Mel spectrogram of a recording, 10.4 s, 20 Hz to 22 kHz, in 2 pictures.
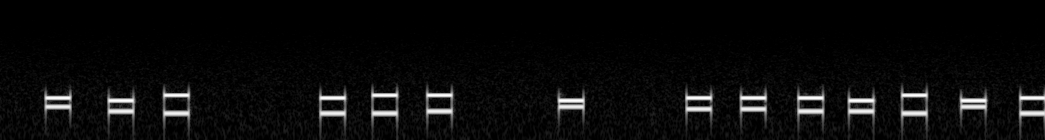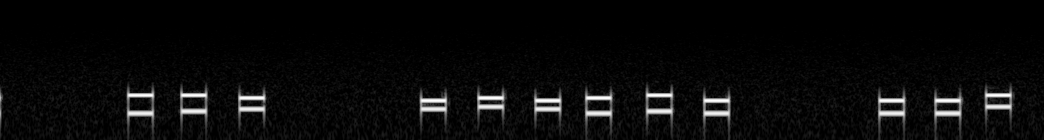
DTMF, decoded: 043 236 * 88543*2 368 707261 11#

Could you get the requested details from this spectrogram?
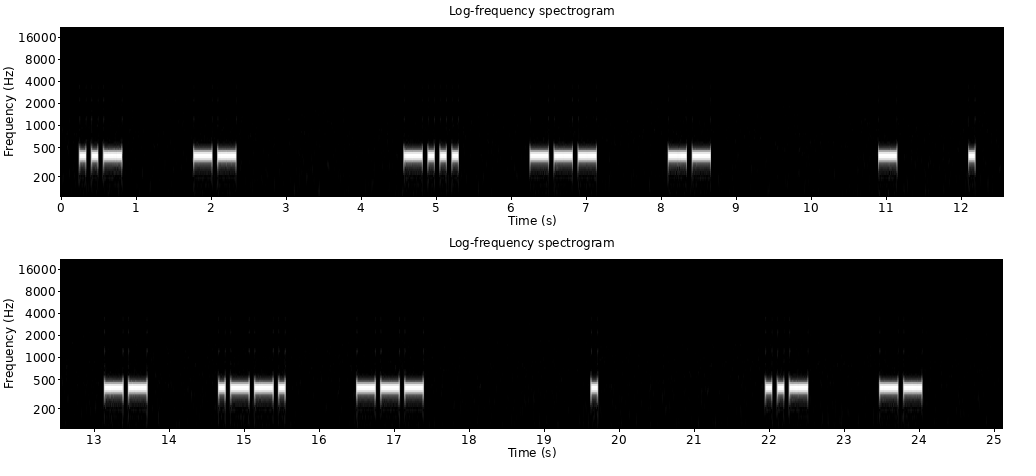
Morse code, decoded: UM BOM TEMPO E UM

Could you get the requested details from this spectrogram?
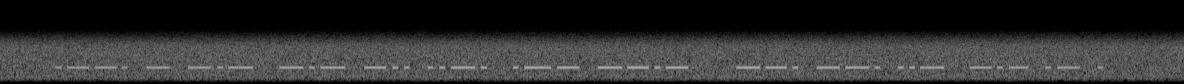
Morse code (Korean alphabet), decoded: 정은배 씨와

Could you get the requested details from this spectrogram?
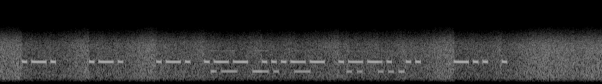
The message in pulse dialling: none

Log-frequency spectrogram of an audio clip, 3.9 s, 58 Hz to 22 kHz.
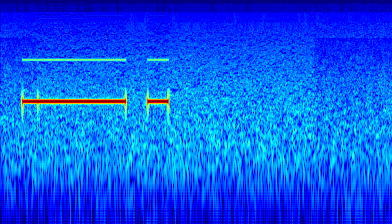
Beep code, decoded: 1 long, 1 short

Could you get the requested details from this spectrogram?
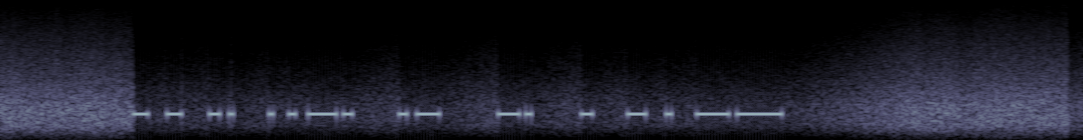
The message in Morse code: none

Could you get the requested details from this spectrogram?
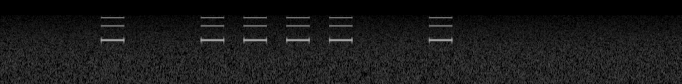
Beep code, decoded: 1-4-1

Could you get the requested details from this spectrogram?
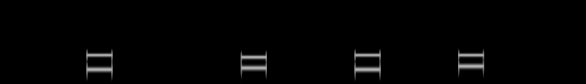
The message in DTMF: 3 5 3 9

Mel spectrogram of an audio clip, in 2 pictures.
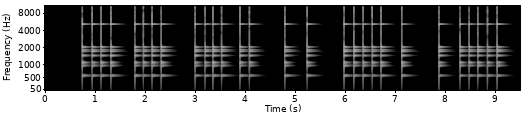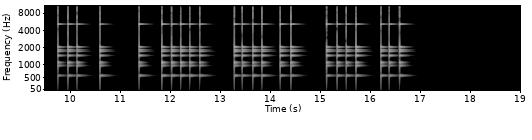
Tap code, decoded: TRAVELERS

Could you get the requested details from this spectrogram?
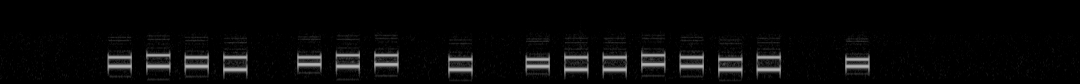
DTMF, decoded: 8982 09# 1 722#812 7

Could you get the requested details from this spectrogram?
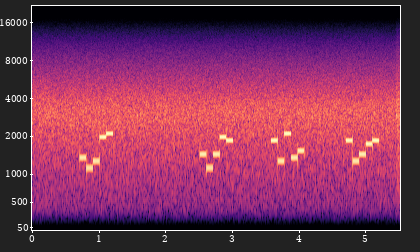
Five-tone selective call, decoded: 41300 51509 93346 93589

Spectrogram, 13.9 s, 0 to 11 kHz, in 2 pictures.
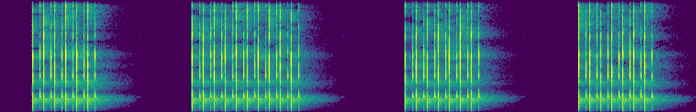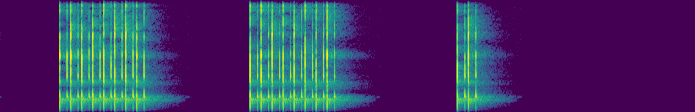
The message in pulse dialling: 6 0 7 7 8 8 2

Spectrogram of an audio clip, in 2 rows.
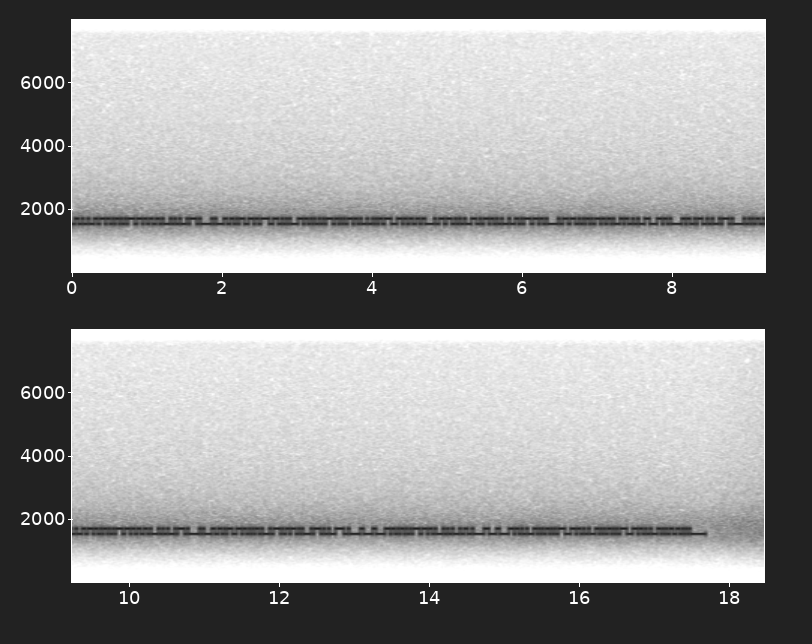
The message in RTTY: … DE IK3XIZ TNX FER QSO IVAN, 73 AND GL. LZ3JPU DE IK3XIZ SK XE5VV DE K2MV 449 449 486

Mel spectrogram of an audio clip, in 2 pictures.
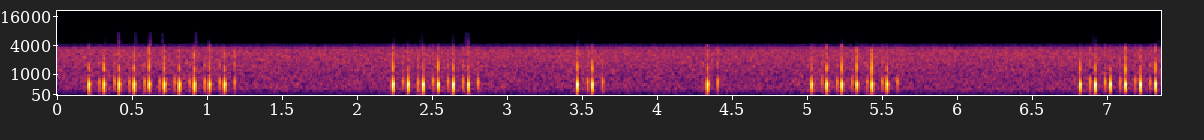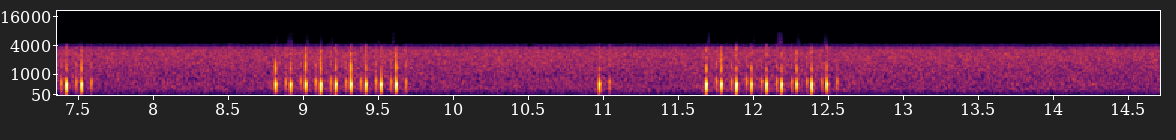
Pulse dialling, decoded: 0 6 2 1 6 8 9 1 9

